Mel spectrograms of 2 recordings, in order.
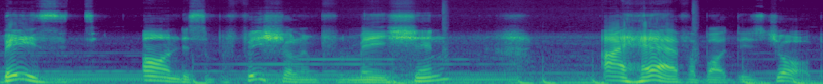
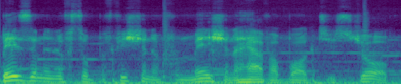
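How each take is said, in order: First: The sentence is read at a slow pace. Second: The sentence is read at a fast pace. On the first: "deixa-me ler devagar primeiro" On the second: "deixa-me ler uma vez rápido"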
